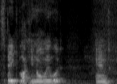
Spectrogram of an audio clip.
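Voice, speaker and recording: A man's fairly high voice at a moderate pace, fairly even in intonation, with audible room echo. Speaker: teacher. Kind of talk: tutorial. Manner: loud.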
